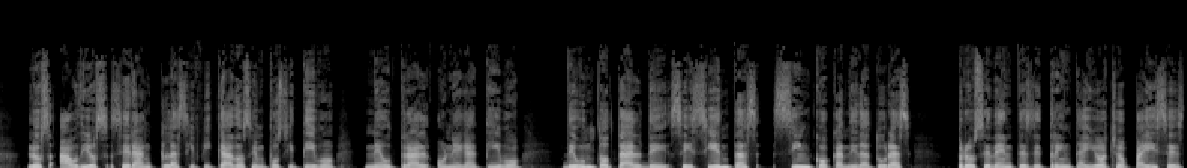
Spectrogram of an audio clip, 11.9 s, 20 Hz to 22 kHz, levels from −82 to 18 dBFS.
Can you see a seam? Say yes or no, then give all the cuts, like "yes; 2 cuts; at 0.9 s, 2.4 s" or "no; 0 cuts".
no; 0 cuts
